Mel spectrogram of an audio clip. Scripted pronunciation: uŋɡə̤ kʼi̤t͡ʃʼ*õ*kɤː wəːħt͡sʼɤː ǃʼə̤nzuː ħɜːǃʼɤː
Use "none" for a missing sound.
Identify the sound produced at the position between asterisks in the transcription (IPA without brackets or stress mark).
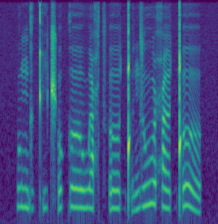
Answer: o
